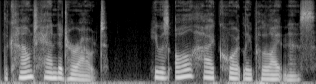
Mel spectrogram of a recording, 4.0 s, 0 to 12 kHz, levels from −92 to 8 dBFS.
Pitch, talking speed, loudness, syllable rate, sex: 165 Hz, 165 wpm, -16 LUFS, 4.7 syllables/s, female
